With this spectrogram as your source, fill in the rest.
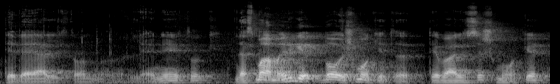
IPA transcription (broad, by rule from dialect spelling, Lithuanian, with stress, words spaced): tʲeːˈʋʲɛlʲ toːn ˈlʲæːnʲɪj ˈtuɔkʲɪ nʲɛs ˈmɑːmɐ ˈɪrʲɡʲɪ ˈboːʋɐ ɪʃˈmuɔkʲɪtɐ tʲeːˈʋɑːlʲɪs ɪʃˈmuɔkʲɪ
